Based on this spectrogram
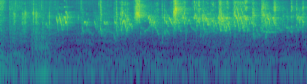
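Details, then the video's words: Steady parakeet chatter: overlapping high, scratchy chirps and squawks run throughout without real pauses. "Birds Parakeet Sounds Parrot Chirping Sounds"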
